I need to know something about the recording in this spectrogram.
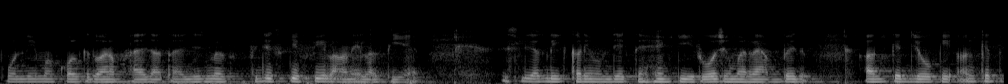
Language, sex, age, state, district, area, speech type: Hindi, male, 18-30, Rajasthan, Bharatpur, rural, spontaneous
